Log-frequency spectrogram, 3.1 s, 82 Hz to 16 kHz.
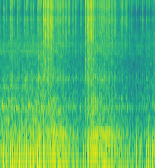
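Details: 1992 Yamaha Virago XV1100, originally an XV750, built from parts bikes: lumpy, loping V-twin idle with an even firing beat and no extra clatter or misses; healthy-sounding engine.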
